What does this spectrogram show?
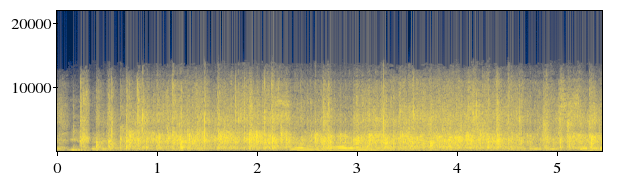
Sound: audience clapping

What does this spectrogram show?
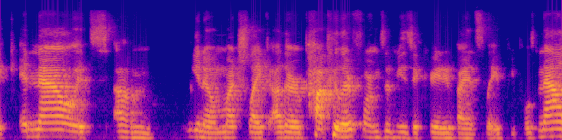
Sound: none

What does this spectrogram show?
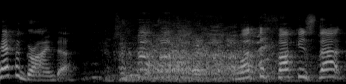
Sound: audience laughs

